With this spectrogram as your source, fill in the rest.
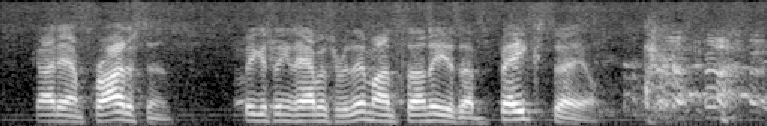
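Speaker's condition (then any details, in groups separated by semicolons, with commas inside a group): No condition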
